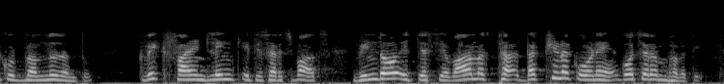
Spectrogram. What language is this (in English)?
Sanskrit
